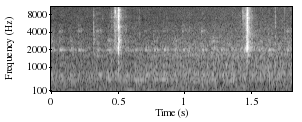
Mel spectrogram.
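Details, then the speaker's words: Fan on medium speed after repairing a wiring fault that had left medium just coasting; soft steady air rush over faint low hum with a couple of light clicks, running normally. "so this thing should run on medium let's find out here's medium yep it's working"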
